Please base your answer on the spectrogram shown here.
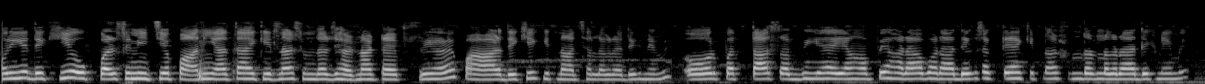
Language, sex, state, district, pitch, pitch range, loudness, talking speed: Hindi, female, Bihar, Jamui, 255 Hz, 245-265 Hz, -22 LUFS, 205 wpm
